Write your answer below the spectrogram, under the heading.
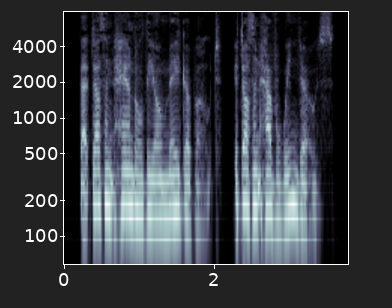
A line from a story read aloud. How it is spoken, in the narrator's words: Rune countered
